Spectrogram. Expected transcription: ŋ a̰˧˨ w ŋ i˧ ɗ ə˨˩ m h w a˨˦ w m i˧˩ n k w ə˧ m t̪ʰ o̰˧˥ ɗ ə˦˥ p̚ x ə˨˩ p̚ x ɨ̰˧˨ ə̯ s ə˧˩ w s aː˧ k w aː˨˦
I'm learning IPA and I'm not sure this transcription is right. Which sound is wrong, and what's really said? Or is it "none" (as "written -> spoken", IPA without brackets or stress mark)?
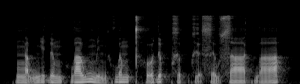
none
